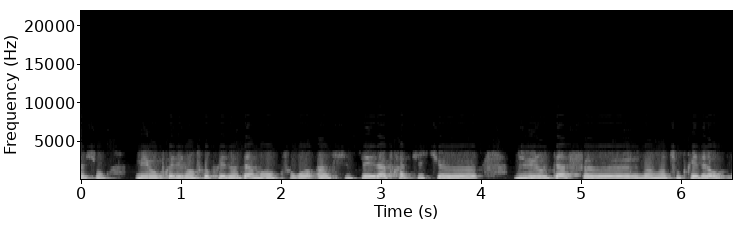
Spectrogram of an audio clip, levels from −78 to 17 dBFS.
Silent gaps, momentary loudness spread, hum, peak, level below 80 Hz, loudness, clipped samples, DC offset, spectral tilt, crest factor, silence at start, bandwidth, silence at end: none; 6 LU; none; -2 dBFS; -52 dBFS; -14 LUFS; under 0.1%; under 0.1%; -10.5 dB/octave; 12 dB; 0 s; 3.9 kHz; 0 s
